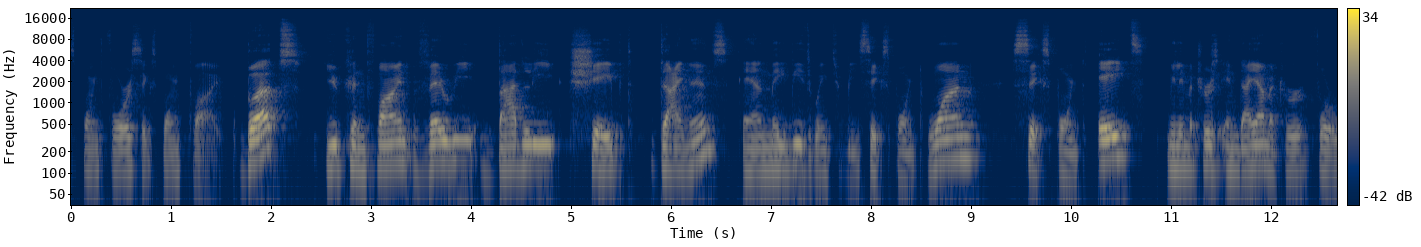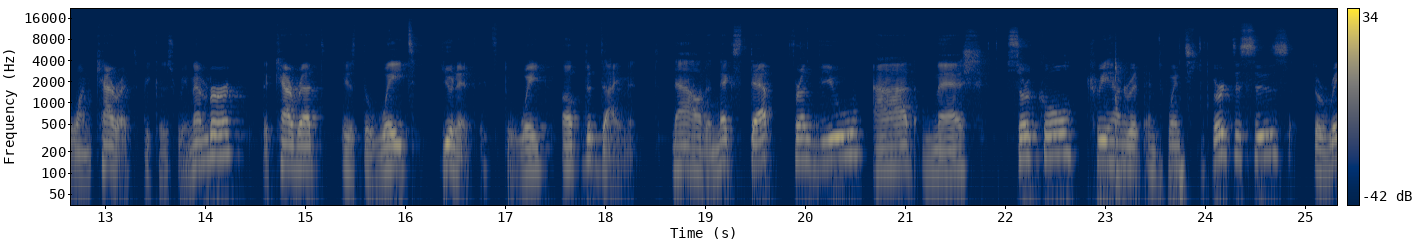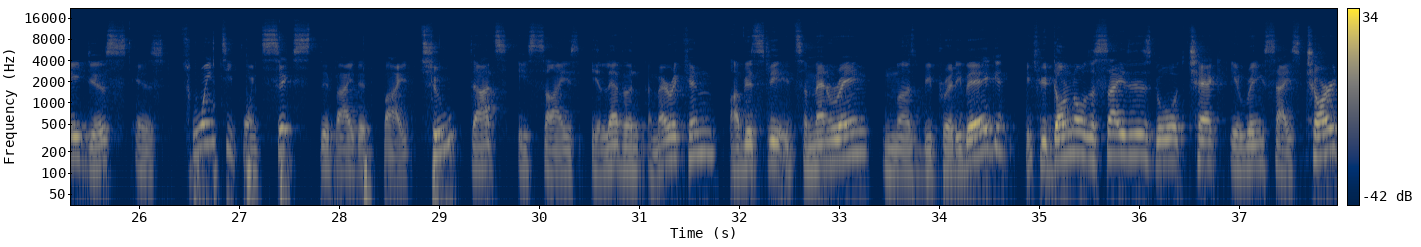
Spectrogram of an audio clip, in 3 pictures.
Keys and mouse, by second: 20.1-22.0 drag, 22.7-25.3 drag, 25.9-37.9 drag.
